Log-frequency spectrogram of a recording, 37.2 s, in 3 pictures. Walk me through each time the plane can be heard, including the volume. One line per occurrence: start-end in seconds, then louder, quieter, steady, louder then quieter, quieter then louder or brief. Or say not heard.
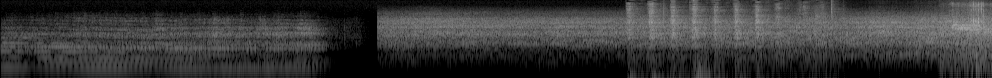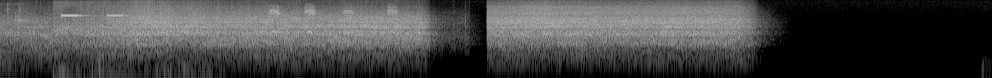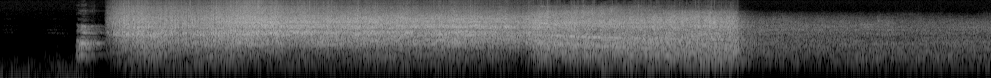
0.0-21.9 louder
26.1-37.1 quieter.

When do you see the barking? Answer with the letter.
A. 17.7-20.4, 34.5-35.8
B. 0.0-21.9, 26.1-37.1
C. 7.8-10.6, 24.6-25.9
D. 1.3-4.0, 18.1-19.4
C.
